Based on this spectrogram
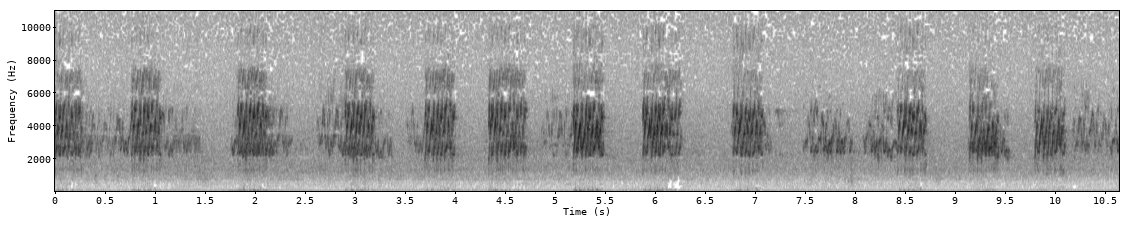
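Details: Close recording of budgerigar chicks being fed in the nest, background knocking: steady series of short hoarse, buzzy chirps repeated a bit more than once per second.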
